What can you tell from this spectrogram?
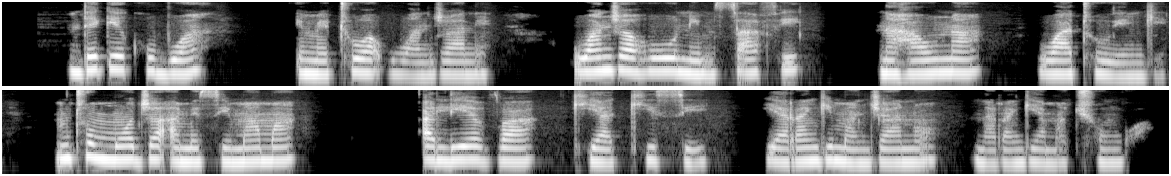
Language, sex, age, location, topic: Swahili, female, 18-24, Mombasa, government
